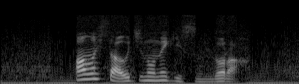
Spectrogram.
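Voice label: "neki", Awaji dialect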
